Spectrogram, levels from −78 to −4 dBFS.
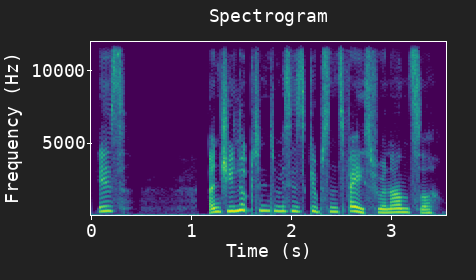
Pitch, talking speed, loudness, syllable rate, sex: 285 Hz, 185 wpm, -17 LUFS, 6.0 syllables/s, female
